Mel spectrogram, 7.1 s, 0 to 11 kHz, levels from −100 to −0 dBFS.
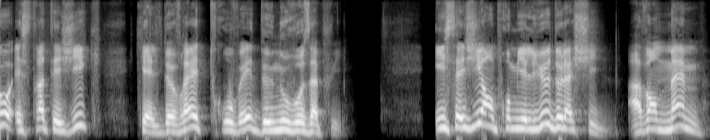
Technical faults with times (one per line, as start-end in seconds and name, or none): none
